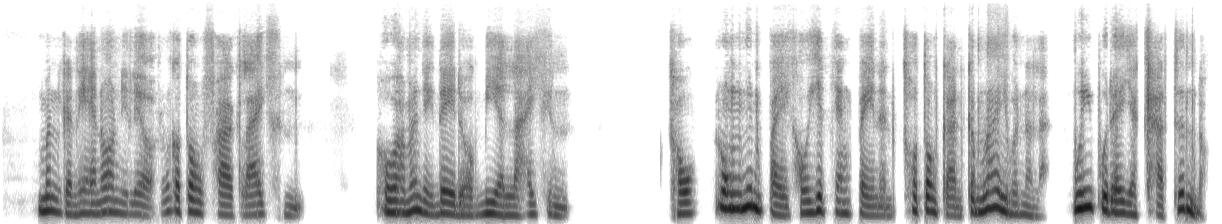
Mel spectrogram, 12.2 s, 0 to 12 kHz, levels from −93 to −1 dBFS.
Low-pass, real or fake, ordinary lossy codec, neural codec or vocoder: none; fake; none; codec, 24 kHz, 0.9 kbps, DualCodec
